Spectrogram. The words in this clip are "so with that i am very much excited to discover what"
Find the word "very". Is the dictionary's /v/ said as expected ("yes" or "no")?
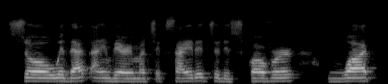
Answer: yes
